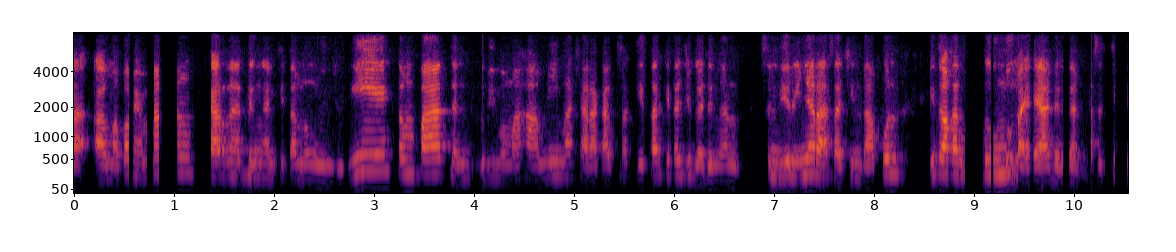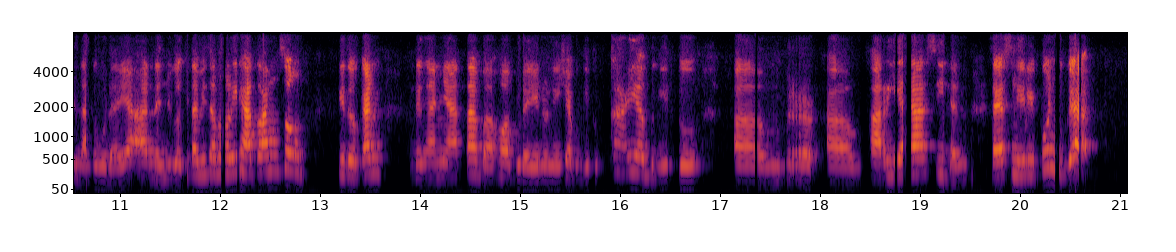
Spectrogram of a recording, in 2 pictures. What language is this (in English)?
Indonesian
